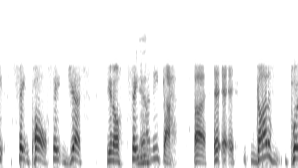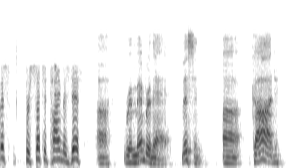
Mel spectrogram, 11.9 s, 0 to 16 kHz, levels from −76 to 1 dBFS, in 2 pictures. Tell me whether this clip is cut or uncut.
cut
